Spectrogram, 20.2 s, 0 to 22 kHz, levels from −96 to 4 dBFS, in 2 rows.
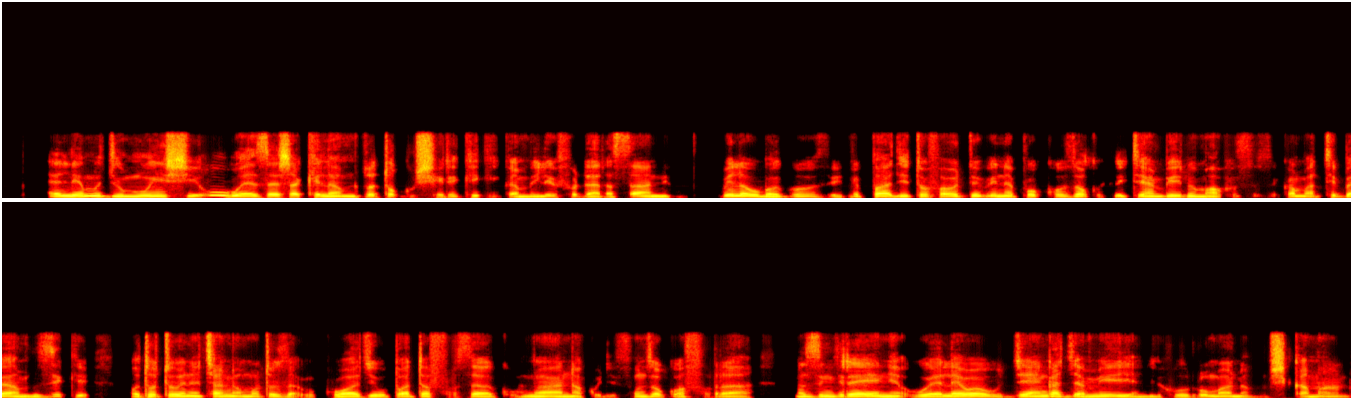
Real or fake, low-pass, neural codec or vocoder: fake; 7.2 kHz; codec, 16 kHz, 2 kbps, X-Codec, HuBERT features, trained on LibriSpeech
